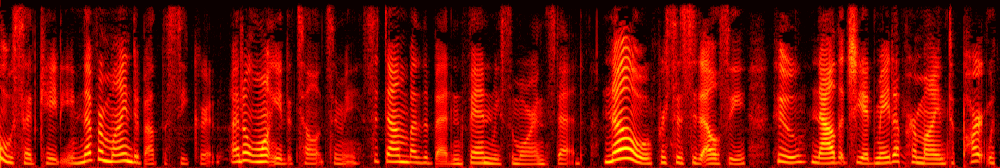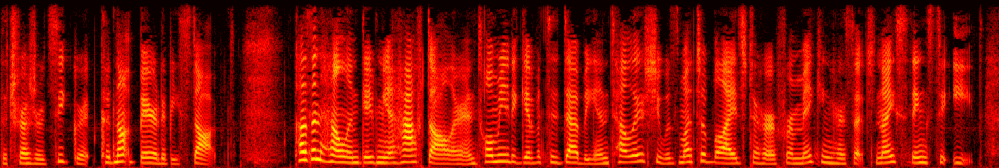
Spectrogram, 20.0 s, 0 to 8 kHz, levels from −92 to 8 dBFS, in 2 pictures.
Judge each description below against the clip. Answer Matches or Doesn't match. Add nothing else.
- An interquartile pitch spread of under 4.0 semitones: Doesn't match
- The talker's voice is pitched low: Doesn't match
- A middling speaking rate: Doesn't match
